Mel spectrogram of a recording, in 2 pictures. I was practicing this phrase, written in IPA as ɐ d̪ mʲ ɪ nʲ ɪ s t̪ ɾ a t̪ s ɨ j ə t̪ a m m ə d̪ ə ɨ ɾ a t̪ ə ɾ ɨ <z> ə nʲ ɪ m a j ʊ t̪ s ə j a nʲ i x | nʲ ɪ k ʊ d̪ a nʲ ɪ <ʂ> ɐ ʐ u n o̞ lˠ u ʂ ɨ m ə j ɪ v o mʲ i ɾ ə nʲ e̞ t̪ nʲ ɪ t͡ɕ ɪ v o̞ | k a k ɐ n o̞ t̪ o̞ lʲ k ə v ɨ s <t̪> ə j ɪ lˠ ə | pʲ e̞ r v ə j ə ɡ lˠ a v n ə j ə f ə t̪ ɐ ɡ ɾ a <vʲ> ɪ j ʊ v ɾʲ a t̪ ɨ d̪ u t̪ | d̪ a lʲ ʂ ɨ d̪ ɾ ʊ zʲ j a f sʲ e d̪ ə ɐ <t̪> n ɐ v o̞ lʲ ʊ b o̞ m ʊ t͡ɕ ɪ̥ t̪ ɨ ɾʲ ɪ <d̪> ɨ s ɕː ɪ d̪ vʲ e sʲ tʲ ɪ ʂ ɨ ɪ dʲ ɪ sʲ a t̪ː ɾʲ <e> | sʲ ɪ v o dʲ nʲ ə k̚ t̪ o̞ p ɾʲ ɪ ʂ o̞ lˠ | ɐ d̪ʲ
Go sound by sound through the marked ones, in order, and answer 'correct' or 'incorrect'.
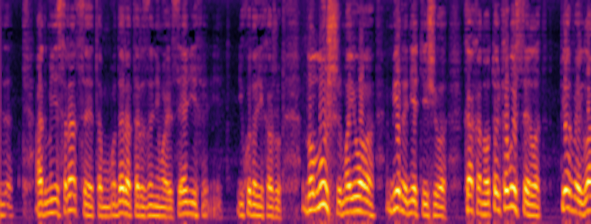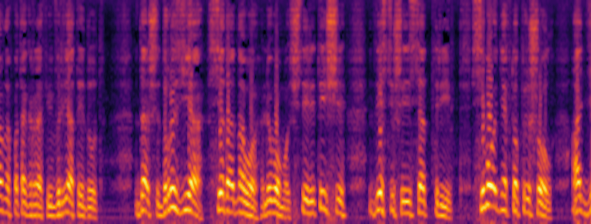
correct, incorrect: x, correct, incorrect: fʲ, incorrect: d̪, incorrect: t̪, incorrect: i

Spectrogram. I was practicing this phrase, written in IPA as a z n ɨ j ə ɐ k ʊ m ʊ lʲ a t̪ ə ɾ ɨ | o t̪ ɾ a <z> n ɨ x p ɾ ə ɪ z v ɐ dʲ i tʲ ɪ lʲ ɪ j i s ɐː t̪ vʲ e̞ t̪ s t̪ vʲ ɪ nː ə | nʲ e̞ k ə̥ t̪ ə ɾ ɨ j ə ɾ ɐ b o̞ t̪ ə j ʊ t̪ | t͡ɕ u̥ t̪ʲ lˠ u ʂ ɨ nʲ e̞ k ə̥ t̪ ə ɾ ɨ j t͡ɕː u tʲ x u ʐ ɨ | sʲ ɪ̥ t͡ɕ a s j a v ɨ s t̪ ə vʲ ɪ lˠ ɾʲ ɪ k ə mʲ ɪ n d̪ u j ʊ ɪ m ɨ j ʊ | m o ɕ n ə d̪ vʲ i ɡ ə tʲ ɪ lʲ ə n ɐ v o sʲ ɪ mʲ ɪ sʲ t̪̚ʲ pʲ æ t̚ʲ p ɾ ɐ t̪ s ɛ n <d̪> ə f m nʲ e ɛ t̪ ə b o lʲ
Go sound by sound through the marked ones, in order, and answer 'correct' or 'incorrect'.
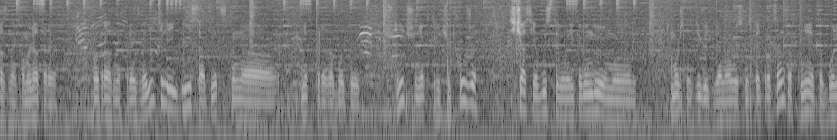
correct, incorrect: t̪

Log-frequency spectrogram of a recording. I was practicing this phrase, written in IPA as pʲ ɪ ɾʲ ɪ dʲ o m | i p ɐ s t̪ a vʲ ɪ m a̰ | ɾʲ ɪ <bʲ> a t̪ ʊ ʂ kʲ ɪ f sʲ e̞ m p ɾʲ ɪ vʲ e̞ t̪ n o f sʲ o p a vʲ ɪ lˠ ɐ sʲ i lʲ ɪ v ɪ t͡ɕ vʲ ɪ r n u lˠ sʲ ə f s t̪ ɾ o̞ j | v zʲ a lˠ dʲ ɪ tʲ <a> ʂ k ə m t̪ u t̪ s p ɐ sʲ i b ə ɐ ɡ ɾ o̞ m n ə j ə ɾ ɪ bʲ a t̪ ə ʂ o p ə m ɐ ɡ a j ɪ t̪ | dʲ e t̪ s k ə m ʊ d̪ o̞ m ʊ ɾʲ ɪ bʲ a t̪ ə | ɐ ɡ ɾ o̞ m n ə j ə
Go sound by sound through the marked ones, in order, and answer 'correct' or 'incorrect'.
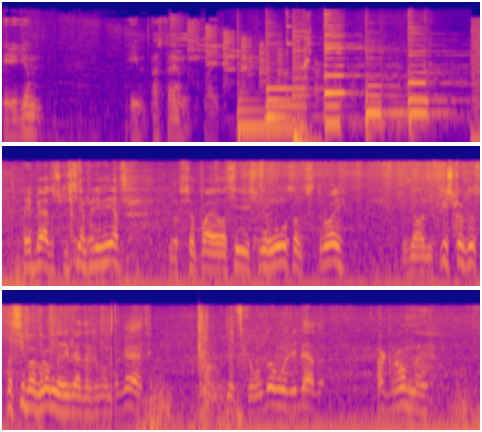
correct, incorrect: i

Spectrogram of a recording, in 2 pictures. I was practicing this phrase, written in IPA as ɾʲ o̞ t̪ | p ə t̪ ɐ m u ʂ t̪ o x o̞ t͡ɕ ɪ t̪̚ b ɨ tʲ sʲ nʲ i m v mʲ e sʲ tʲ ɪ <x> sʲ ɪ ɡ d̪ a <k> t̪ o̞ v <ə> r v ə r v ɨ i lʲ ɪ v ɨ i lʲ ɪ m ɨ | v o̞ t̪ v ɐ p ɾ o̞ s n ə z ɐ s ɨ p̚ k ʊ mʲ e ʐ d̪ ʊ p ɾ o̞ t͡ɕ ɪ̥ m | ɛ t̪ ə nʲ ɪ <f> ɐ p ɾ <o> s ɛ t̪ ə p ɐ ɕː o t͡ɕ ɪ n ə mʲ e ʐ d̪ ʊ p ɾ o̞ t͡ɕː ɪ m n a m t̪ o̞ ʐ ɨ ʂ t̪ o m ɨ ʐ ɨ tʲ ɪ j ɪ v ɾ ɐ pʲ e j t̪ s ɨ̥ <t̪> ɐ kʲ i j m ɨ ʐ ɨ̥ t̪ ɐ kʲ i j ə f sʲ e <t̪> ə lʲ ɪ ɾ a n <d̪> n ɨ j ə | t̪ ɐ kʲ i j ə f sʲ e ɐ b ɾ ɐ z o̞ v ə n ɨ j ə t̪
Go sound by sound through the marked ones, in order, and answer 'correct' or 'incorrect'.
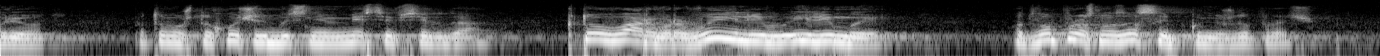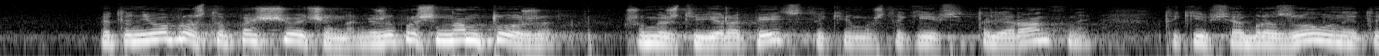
incorrect: f, correct, incorrect: a, incorrect: v, correct, correct, correct, incorrect: t̪

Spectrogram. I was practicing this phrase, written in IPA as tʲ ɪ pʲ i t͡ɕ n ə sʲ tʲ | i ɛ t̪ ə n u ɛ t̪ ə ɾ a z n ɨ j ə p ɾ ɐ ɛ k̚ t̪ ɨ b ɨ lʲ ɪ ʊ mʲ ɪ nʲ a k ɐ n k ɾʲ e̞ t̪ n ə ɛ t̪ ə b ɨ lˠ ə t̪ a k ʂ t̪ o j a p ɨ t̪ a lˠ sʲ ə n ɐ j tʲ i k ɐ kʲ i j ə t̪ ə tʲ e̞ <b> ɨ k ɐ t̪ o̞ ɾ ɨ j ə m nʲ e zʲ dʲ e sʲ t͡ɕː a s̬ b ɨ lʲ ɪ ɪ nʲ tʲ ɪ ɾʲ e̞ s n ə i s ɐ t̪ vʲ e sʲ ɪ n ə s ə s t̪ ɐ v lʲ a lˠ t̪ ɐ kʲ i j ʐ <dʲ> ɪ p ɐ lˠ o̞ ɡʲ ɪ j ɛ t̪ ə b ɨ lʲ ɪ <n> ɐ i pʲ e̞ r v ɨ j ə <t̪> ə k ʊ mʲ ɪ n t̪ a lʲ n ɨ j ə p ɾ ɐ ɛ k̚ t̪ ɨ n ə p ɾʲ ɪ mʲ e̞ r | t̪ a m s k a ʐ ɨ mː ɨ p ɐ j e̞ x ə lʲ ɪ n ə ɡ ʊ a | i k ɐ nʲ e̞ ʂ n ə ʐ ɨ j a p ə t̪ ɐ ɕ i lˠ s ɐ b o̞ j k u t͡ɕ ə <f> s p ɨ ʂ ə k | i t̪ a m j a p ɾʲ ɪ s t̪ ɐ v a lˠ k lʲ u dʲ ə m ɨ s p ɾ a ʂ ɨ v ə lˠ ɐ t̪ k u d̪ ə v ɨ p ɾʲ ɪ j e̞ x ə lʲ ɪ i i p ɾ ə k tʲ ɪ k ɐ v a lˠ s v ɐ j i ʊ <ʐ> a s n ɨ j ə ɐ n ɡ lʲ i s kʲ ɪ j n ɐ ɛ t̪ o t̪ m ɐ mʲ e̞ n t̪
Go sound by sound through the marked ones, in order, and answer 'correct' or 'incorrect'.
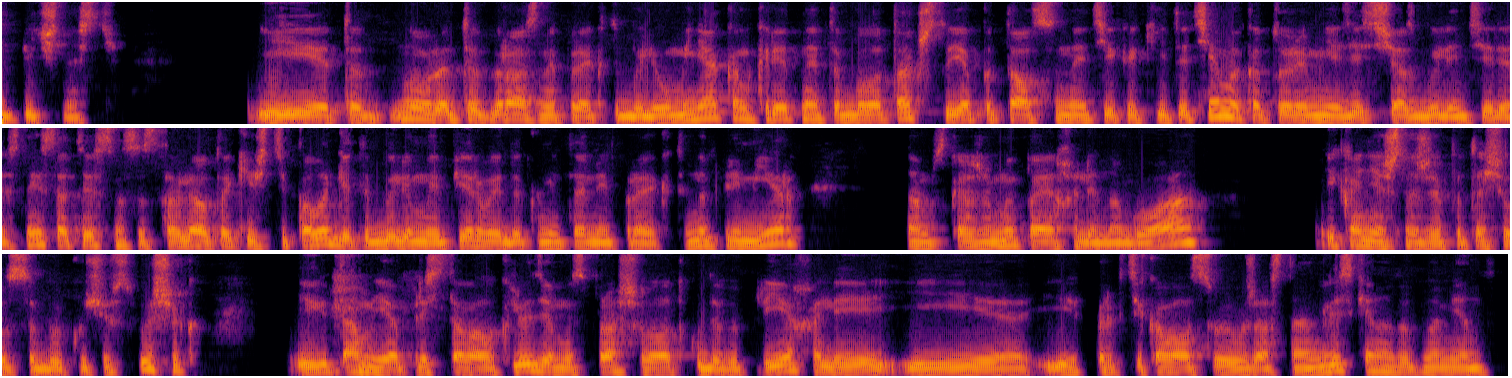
incorrect: m, incorrect: tʲ, incorrect: m, incorrect: d̪, correct, correct

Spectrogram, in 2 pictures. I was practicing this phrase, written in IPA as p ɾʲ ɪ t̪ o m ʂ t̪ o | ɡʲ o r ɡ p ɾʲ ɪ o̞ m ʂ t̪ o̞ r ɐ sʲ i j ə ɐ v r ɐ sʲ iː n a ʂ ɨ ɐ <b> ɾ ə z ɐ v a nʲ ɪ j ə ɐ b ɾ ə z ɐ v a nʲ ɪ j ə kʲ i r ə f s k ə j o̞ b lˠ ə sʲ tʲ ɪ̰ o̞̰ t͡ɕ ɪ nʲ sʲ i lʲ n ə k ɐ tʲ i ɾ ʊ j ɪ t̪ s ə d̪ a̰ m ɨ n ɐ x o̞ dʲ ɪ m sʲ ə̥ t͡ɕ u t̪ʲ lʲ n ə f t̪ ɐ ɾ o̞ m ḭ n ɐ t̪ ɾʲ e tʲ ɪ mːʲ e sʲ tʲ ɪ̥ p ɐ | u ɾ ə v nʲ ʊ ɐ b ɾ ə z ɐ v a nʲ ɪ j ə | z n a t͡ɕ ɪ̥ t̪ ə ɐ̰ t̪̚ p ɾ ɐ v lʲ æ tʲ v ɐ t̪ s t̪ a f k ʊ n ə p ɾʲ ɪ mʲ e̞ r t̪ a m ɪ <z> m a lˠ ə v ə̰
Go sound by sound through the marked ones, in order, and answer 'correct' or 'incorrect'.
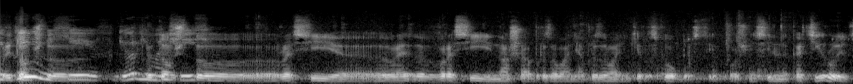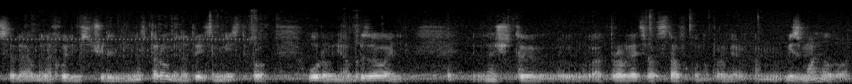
correct, correct

